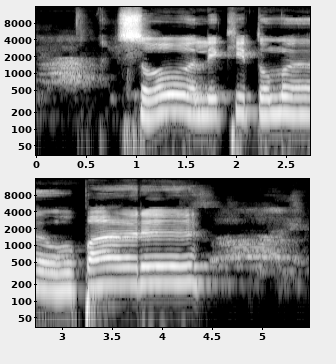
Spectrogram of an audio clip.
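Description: A man sings loudly through a microphone, holding long notes.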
